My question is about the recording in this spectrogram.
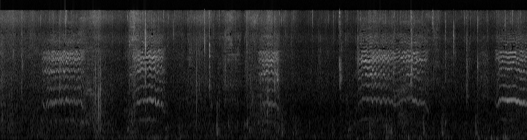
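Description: Sheep bleating: about five high, wavering bleats, each under a second, coming every couple of seconds.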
